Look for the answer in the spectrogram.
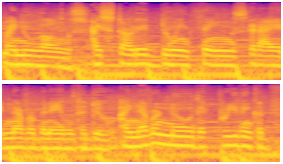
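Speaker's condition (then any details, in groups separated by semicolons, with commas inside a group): No condition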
